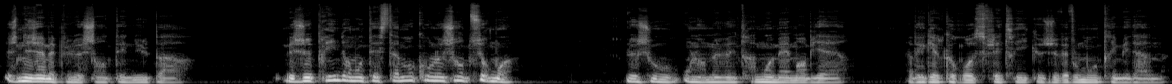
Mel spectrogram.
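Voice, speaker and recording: An old retired opera singer recounting a strange love, confiding and wistful, in a low, dark, husky voice, as a male reader puts her on. The telling stays measured and intimate throughout, as in a storybook recording. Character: old woman, former opera singer, recalling her past.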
